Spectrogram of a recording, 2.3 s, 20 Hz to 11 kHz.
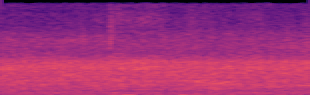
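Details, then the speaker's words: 2006 VW Passat after replacing a PCV valve with a holed seal, which had caused misfires on all cylinders: smooth steady idle with no stumbles. It runs normally now. "and it runs mint now sweet easy fix"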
